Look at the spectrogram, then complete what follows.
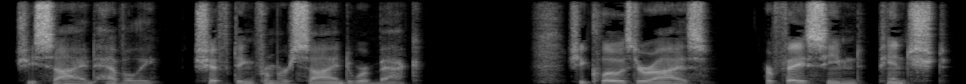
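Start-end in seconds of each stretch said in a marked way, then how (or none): none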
